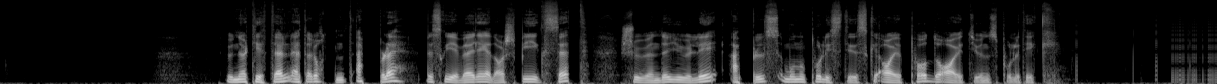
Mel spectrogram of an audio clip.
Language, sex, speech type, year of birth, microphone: Norwegian, male, read, 1951, Sennheiser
